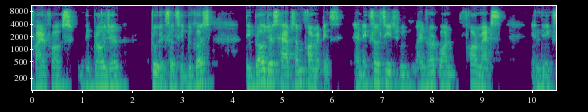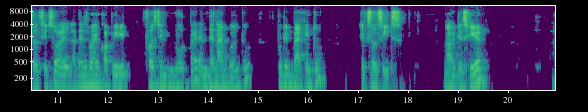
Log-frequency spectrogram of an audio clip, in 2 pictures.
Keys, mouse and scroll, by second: 1.4 alt+Tab, 10.9 ctrl+c, 14.2 alt+Tab, 15.1 alt+Tab, 18.1 ctrl+v.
